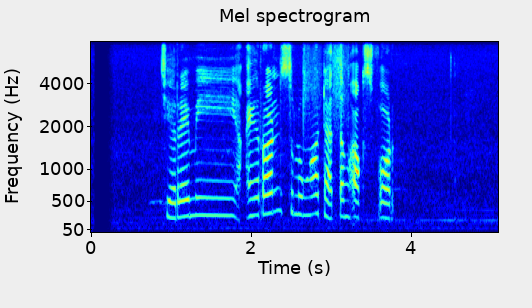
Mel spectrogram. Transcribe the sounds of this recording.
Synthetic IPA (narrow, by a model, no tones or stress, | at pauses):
ʒ̥ɛ̤ɾemiaiɾʔɔnsəluŋɔɖ̥ä̤t̪əŋʔɔksfɔrt̪̚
